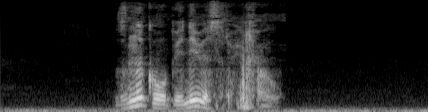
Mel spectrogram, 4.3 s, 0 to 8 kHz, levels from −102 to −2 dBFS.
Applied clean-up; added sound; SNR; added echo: none; Bark; 19 dB; none.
